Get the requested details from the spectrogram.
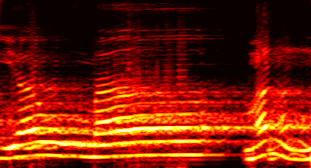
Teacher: اب نون کو ادا کرتے وقت زبان جو ہے وہ نون تالو کے ساتھ لگتی ہے، لیکن جب ہم نے نون کی آواز کو ناک میں گم کرنا ہے، اخفاء کرنا ہے، تو پھر یہ زبان تالو کے ساتھ نہیں لگے گی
